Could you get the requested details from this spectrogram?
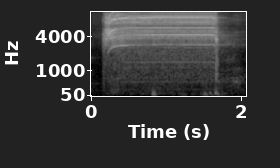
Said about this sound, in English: I brought one of my favorite power tools up here, a Makita 18-volt lithium-ion-empowered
